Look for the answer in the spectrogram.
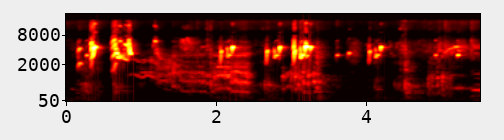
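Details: Female European goldfinch calling for a male to pair and build a nest; lively high twittering opens the clip, followed by quieter trills, short chirps and a few buzzy notes.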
